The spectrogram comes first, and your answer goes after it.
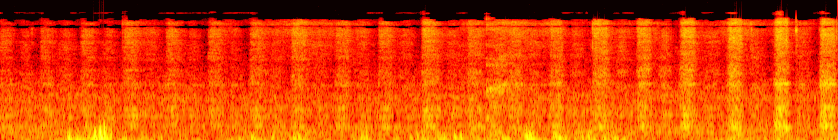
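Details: A Labrador Retriever puppy panting while being wiped with a cotton cloth after ear drops; steady, breathy rhythmic puffs, roughly two or three per second, with a few louder thumps.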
